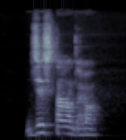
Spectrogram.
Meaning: third-person singular simple future of distendre
- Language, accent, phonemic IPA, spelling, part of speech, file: French, Canada, /dis.tɑ̃.dʁa/, distendra, verb, LL-Q150 (fra)-distendra.wav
